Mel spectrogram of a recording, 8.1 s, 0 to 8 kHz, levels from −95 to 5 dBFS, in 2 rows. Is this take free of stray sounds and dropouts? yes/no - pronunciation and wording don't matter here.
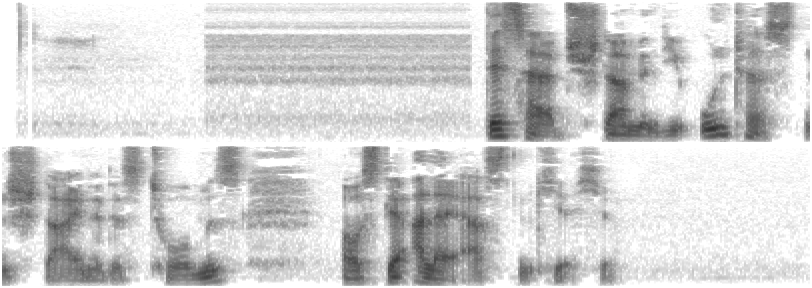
yes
